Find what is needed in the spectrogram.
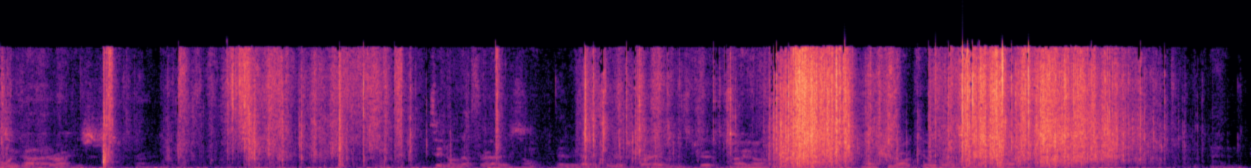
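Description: A brown paper takeout bag being handled and crinkled, loudest in a long stretch from about two-thirds of the way in, with a sharp click about a second in. A man's voice talks on and off underneath.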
